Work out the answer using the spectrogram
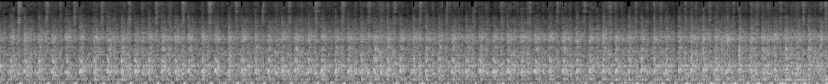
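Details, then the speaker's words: Peugeot 504 diesel parked since 1987, fresh diesel added: starter churns steadily about three to four turns a second but engine never catches, starter labouring; owner guesses a valve train problem, not confirmed. "at this point I'm getting pretty frustrated I'm very confused and why it still won't start and the starter is having a really really really bad time"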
